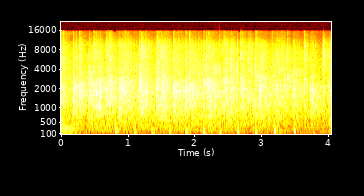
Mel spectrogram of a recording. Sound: audience clapping

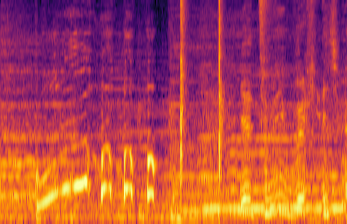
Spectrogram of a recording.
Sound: clapping

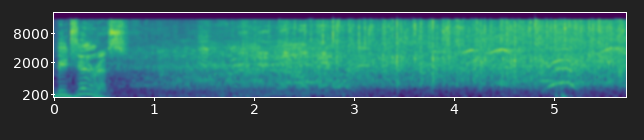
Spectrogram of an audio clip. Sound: audience cheers and applauds

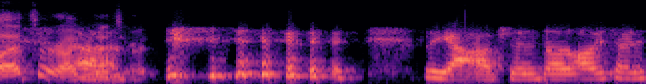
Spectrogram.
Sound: chuckling

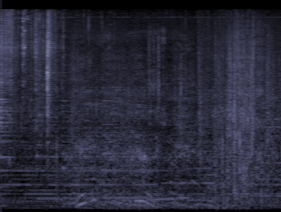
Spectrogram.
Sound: crowd gasps

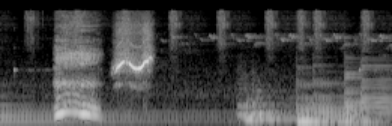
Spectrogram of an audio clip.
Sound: gasps and whistles

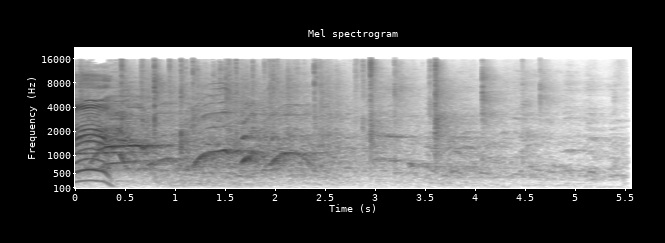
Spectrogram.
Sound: audience applauds

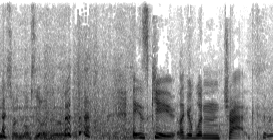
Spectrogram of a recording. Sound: laughs

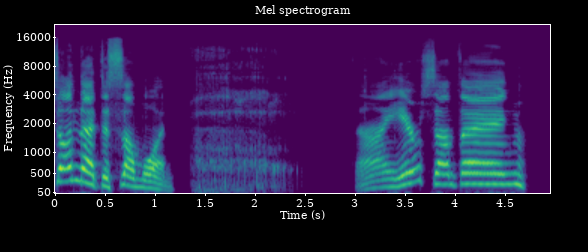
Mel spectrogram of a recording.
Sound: Creeper groans

